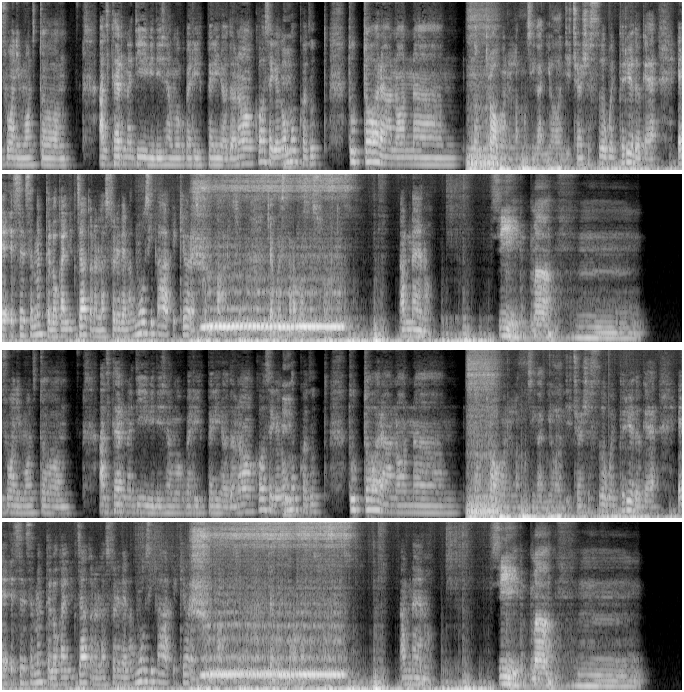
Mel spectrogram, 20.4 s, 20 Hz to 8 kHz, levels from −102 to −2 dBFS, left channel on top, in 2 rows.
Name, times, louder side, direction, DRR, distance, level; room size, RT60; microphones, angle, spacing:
voice 1, 0.0-15.3 16.2-16.6, left 4 dB, 80° left, 0.5 m, -26 dB
sound 1, 7.0-17.6, left 1 dB, 40° right, 0.7 m, -19 dB
voice 2, 17.5-19.8, right 1 dB, 10° right, 1.0 m, -25 dB
2.2 x 2.1 x 3.1 m
head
